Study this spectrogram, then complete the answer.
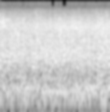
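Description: Steady rain falls on an outdoor mini putt course, a dense, even hiss of drops pattering on the turf carpet throughout, with no voices heard.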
